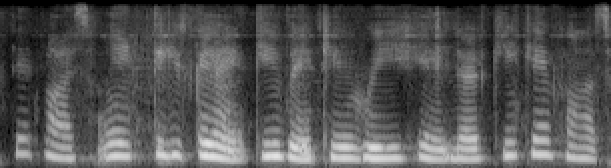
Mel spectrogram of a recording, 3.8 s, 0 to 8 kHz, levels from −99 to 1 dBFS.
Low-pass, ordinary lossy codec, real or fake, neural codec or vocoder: 7.2 kHz; none; fake; codec, 24 kHz, 0.9 kbps, WavTokenizer, medium music audio release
